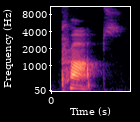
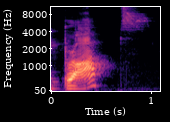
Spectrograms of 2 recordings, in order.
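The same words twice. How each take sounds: First: The word begins with a voiceless P sound. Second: The word begins with a voiced B sound. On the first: The speaker calls it right. "It's props" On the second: The speaker calls it wrong. "don't turn it into the B sound and say props. Props is not correct"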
